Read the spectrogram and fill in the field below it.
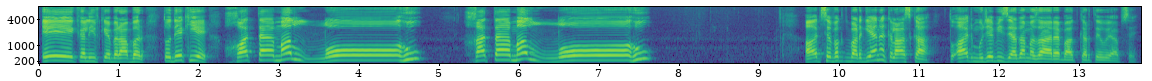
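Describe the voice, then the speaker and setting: A man teaching a televised tajweed lesson. He recites verse words slowly and at length, has viewers repeat after him, and asks questions that he then answers himself. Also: sits high, smooth. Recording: studio broadcast.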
